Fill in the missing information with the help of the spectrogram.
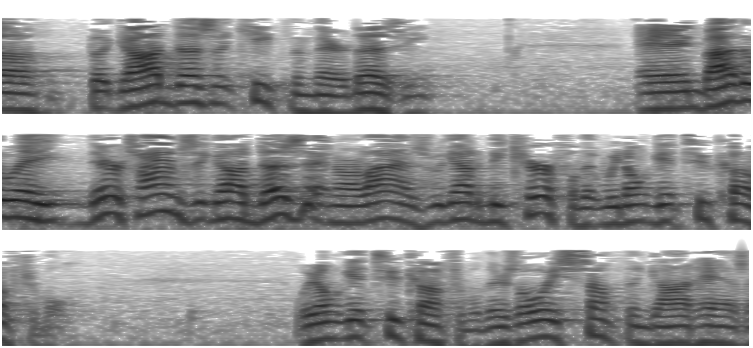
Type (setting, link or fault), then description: setting, large echoing room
